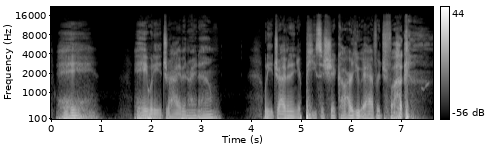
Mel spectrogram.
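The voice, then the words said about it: Soft ASMR-style voice. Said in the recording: “I got like ASMR voice right now”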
